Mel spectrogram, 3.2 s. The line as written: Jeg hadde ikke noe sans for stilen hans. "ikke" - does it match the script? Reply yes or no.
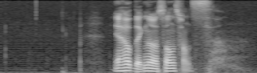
no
